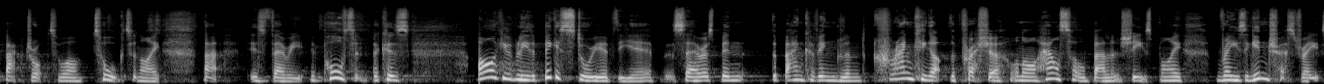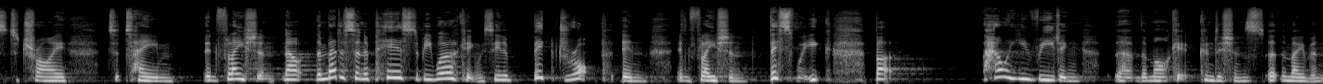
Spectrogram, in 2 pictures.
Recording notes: Recorded in front of a live audience at the Bristol Economics Festival. The audience pitches in with questions.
